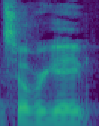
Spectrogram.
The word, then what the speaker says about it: Silvergate: Silvergate?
